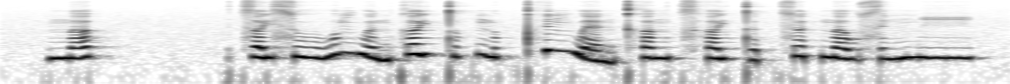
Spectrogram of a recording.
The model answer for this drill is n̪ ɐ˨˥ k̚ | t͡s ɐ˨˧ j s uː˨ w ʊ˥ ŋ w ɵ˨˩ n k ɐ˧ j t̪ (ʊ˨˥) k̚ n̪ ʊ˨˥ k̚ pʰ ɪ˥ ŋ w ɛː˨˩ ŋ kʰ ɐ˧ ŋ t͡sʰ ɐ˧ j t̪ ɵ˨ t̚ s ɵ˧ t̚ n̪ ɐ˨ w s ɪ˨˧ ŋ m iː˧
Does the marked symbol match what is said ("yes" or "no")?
yes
